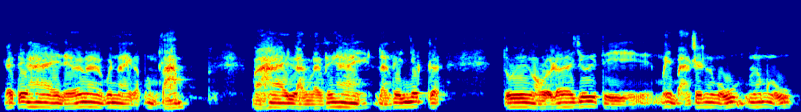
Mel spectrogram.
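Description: A man's voice: fairly low pitch, steady tone, a little fast. An older man speaking humbly and formally, with self-deprecating jokes. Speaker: husband of a student. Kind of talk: formal respectful speech. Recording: dull lo-fi recording.

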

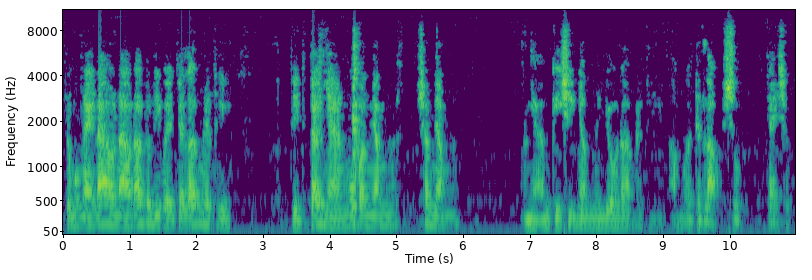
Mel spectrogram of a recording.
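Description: A man telling a personal religious story in an animated way, often laughing. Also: medium pitch, moderate pace. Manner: animated, laughs often, voices others in his tale. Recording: lo-fi with faint background noise.

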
